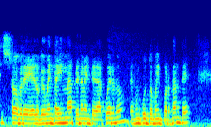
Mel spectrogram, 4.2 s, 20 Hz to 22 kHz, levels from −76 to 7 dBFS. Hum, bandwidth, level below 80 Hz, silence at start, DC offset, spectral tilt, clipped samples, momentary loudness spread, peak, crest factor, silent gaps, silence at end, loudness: none; 7.6 kHz; -40 dBFS; 0 s; under 0.1%; -7.5 dB/octave; under 0.1%; 5 LU; -4 dBFS; 12 dB; none; 0 s; -16 LUFS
